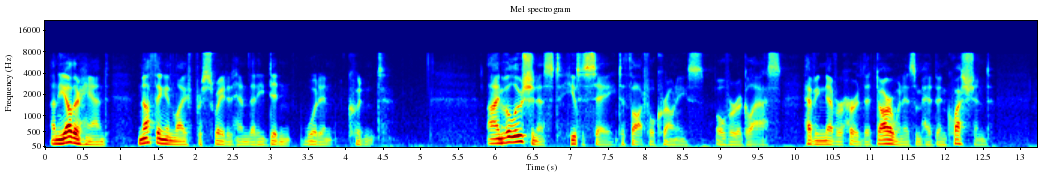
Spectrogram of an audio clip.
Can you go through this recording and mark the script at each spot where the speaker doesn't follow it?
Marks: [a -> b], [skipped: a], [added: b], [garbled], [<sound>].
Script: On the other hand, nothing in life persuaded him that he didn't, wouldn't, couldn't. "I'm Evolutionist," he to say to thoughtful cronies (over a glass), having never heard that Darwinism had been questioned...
On the other hand, nothing in life persuaded him that he didn't, wouldn't, couldn't. "I'm Evolutionist," he to say to thoughtful cronies (over a glass), having never heard that Darwinism had been questioned...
